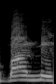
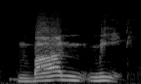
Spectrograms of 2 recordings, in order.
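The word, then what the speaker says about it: bánh mì: Ban me. That's how you That's how you spell it. Ban me. B A N H M I. Ban me.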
